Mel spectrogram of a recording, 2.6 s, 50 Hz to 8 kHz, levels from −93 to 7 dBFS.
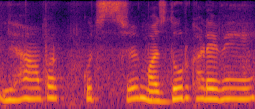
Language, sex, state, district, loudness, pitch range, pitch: Hindi, female, Bihar, Gaya, -16 LUFS, 245-260 Hz, 255 Hz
